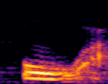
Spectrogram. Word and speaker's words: Å: In order to say it right, you kind of need to do this gesture, like you are surprised.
